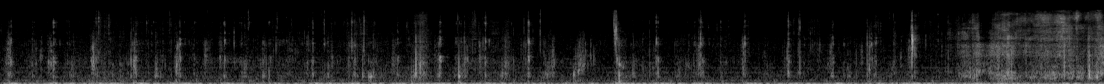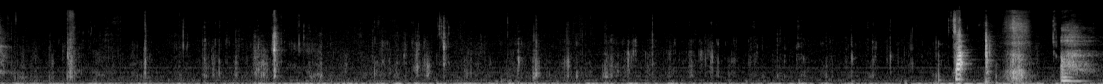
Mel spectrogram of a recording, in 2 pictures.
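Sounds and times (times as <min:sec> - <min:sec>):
chewing with wet smacking: 0:00.0 - 0:20.6.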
